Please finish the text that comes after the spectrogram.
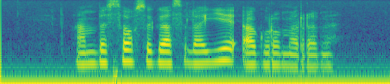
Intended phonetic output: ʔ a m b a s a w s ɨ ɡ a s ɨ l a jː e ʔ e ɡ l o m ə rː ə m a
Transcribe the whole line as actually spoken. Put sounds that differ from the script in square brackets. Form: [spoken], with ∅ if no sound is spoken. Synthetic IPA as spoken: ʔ a m b [ə] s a w s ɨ ɡ a s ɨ l a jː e ʔ [a] ɡ [ɾ] o m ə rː ə m [ə]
